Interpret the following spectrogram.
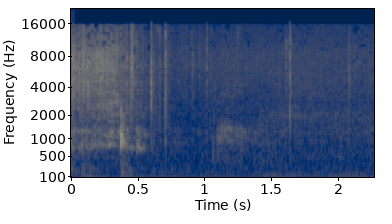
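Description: Flounder sizzling as it fries in oil in a nonstick pan. The sizzle cuts off suddenly about half a second in, leaving low background noise with one light click.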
